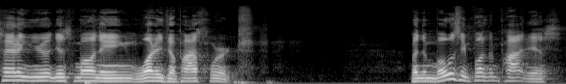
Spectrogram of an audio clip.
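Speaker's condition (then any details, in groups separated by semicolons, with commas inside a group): Cleft palate; congenital cleft palate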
